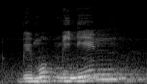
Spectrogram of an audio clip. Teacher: Itu disebut mad arid lisukun, ya, mad arid lisukun. Mad yaitu panjang, arid tiba-tiba berhenti dengan sukun, ya, dibaca sukun.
